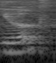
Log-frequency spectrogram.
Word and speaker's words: Yölk: With the O with the stops. What do you call that? Umla? Yeah. So it's actually pronounced Yölk. Yeah. It has that Swedish.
